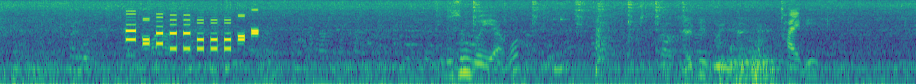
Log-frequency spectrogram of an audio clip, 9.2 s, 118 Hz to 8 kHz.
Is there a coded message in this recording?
Yes: multi-frequency trunk signalling (R1, as on North American trunks) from 1.3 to 2.6 s, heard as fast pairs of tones, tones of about 70 ms, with the noise of a crowd indoors. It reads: KP 38772226 ST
